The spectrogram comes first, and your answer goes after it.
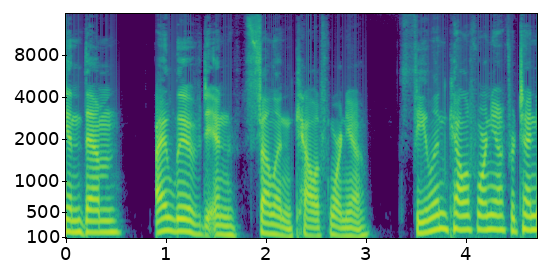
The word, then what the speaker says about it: Phelan: People in town would argue about the pronunciation. A local joke was that the reason the high school was named Serrano, neither Phelan High or Phelan High would have had a great impression. P.S. I call it Phelan, since that was how our titular senator pronounces it.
